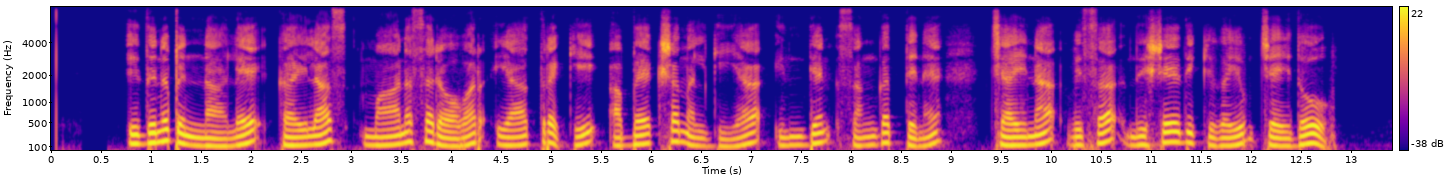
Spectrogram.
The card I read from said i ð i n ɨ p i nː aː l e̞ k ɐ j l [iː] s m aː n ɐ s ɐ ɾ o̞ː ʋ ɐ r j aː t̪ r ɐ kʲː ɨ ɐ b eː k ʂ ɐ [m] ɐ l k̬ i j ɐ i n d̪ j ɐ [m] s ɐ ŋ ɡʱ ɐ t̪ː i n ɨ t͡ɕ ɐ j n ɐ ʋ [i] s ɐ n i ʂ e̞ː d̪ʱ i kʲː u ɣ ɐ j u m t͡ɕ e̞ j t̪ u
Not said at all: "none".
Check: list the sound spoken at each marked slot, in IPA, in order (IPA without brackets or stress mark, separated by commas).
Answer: aː, n, n, i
